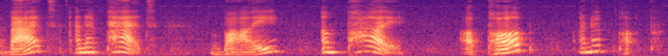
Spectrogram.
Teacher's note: the difference in voicing is the only difference between those two sounds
